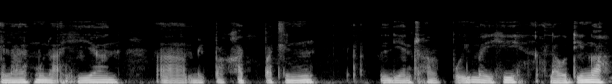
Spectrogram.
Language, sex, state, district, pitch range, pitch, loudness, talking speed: Mizo, male, Mizoram, Aizawl, 90-100 Hz, 95 Hz, -19 LUFS, 155 wpm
